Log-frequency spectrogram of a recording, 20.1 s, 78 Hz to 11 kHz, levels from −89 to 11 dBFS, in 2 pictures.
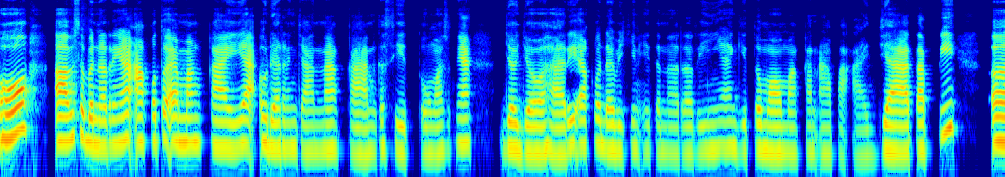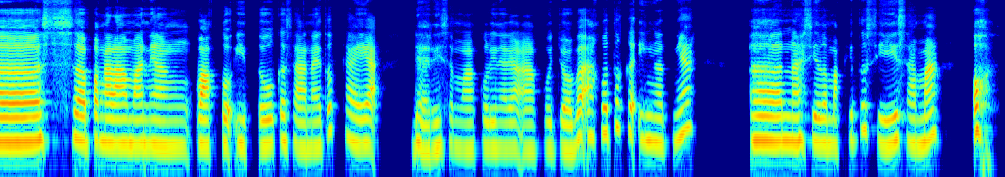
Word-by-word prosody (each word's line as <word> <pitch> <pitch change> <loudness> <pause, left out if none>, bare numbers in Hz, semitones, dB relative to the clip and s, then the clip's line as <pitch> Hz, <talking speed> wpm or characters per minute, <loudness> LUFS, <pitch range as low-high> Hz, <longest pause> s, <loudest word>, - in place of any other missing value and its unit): Oh, 250 +7 +10 0.2
eee, 210 0 +8
sebenernya 200 -1 +1
aku 210 +1 +2
tuh 210 - +1
emang 205 -1 0
kayak 185 0 0
udah 190 -3 -1
rencana 170 -1 -5
kan 155 +1 -5
kesitu 165 -2 -10
maksudnya, 170 +5 -4 0.3
jauh-jauh 170 -2 -1
hari 155 +3 -2
aku 190 +1 -3
udah 175 - -1
bikin 170 +1 -9
itinerarinya 165 +2 -11
gitu 170 0 -6
mau 160 -1 0
makan 160 0 -10
apa 155 -1 -12
aja 160 +3 0
tapi, 175 - -1 0.3
eee, 205 0 +8
sepengalaman 200 -4 +3
yang 190 -1 -1 0.3
waktu 195 0 +4 0.2
itu 190 0 -2
kesana 180 -4 -3
itu 275 +10 -6
kayak, 200 -5 -1 0.3
dari 175 -3 -5
semua 175 -2 -8
kuliner 180 -1 -7
yang 175 -1 -3
aku 175 +1 -12
coba 170 -2 -1
aku 265 +3 0
tuh 310 +4 -8
keingetnya, 220 +5 -4 0.6
eee, 215 -1 +5
nasi 210 0 -1
lemak 195 -1 -3
itu 220 +6 -10
sih 200 -8 -3
sama, 210 +1 0 0.4
oh, - - +3
190 Hz, 145 wpm, -21 LUFS, 170-210 Hz, 0.6 s, Oh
